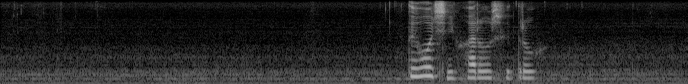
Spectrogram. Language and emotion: Russian, positive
